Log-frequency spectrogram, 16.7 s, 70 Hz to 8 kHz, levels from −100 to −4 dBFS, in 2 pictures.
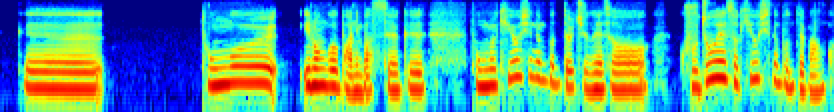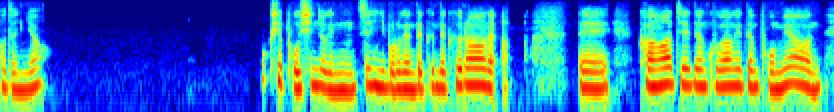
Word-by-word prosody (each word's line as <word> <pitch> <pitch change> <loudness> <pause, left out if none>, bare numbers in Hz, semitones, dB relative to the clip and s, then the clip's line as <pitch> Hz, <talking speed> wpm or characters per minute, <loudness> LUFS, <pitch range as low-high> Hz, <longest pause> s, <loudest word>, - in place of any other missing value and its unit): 그 195 -1 +2 1.0
동물 240 0 +4 0.2
이런 220 +1 +5
거 215 -1 +4
많이 170 -1 0
봤어요. 180 +2 -3
그 185 -1 -1 0.5
동물 215 0 +2
키우시는 300 +1 -3
분들 230 -5 -3
중에서 185 0 0 0.3
구조해서 275 +6 +2
키우시는 280 +1 -4
분들 205 -5 -3
많거든요. 190 +4 -4 2.1
혹시 270 -2 -4
보신 210 +1 -1
적 205 -3 0
있으신지 190 +4 0
모르겠는데 190 0 +1
근데 200 +1 -2
그런 220 +1 +2
아 - - -9 0.7
네 195 0 0 0.3
강아지든 220 0 +2
고양이든 215 -1 -1
보면 205 0 0
210 Hz, 240 characters per minute, -22 LUFS, 190-225 Hz, 2.1 s, 이런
